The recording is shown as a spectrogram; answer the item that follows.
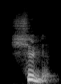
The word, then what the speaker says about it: should: are not saying so these two things are not pronounced they are silent okay but and the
